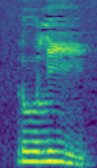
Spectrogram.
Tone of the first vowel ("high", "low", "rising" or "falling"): high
